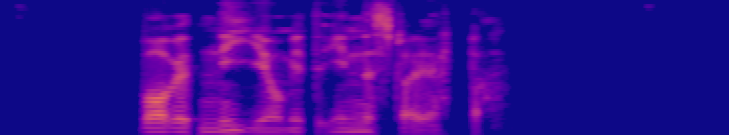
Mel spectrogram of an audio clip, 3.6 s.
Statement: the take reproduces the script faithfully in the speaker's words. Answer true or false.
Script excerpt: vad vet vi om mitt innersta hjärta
false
